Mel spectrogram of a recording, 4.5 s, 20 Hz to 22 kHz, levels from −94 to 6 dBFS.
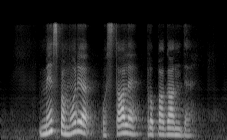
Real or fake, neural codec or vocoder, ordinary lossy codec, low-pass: fake; codec, 24 kHz, 0.5 kbps, DualCodec; none; 10.8 kHz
